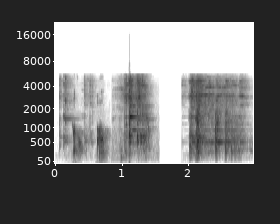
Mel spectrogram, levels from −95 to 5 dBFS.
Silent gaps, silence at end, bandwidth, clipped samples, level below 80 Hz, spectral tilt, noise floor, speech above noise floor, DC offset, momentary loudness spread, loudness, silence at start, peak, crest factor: none; 0.1 s; 7.2 kHz; under 0.1%; -70 dBFS; 1.5 dB/octave; -54 dBFS; 33 dB; under 0.1%; 14 LU; -20 LUFS; 0.05 s; 0 dBFS; 22 dB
